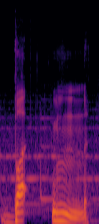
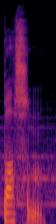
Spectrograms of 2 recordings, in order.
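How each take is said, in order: First: The middle consonant is a glottal stop. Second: The middle consonant is a clear t sound. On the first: "This fucking glottal stop" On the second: "in R P would be like button"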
